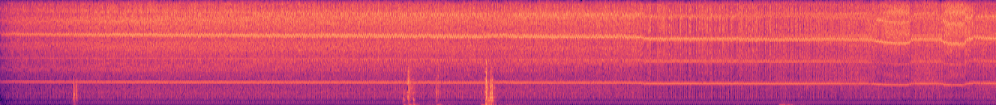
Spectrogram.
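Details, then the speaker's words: Xbox power supply whose frequency shifts when its ground or earth is touched: steady piercing whine with a fainter higher tone, sliding down slightly, caused by subharmonic oscillation below the switching frequency. "This isn't happening just at the switching frequency. What we're getting is called subharmonic oscillation. And that's what's making this thing act like a theramin."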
